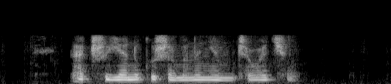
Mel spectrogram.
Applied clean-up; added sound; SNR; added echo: neural separator model SepFormer DNS4.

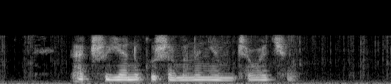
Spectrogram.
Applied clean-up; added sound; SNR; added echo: none; Fire; 19 dB; none.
